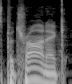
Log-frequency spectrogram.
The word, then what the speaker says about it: Petronic: My name is Petronic, and most people pronounce it Petronac because I think right. They see the P-E-T and they put it together as pet, and then they don't know what to do with the rest.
